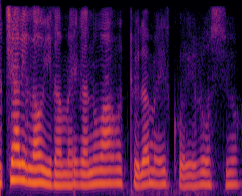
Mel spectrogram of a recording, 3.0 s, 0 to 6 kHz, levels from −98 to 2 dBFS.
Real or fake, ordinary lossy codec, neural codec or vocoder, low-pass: fake; MP3, 48 kbps; codec, 16 kHz in and 24 kHz out, 0.4 kbps, LongCat-Audio-Codec, two codebook decoder; 5.4 kHz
